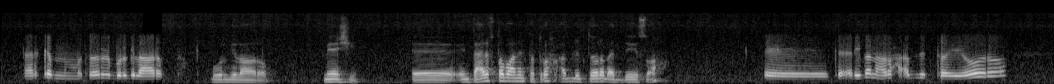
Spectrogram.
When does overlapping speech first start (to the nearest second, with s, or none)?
none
